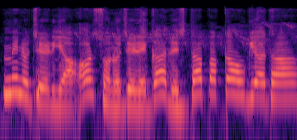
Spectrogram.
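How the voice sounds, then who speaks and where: A woman reading scripted narration for a children's animated story. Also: sits high, brisk.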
